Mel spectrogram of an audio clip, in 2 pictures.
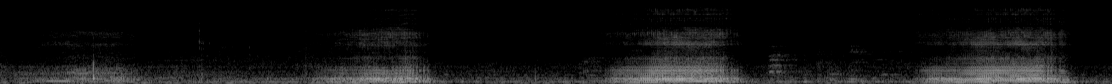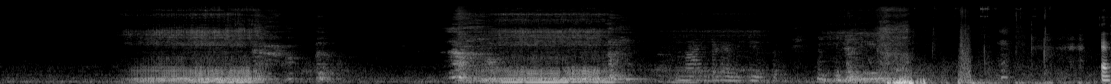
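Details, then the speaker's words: Snoring from a sleeping husband, with a father-in-law also sleeping on the other side: loud, low rattling snores roughly every three seconds, overlapping snoring from more than one sleeper. "এইটা হচ্ছে আমার husband ঘুমিয়েছে ও না ডাকছে"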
